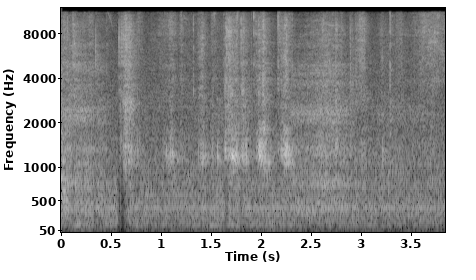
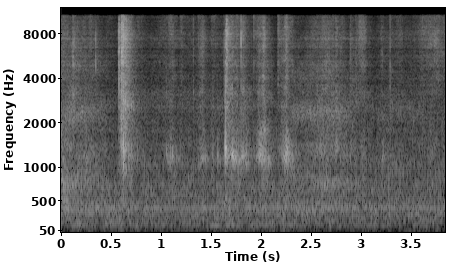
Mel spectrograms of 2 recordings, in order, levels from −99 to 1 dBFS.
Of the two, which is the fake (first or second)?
second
